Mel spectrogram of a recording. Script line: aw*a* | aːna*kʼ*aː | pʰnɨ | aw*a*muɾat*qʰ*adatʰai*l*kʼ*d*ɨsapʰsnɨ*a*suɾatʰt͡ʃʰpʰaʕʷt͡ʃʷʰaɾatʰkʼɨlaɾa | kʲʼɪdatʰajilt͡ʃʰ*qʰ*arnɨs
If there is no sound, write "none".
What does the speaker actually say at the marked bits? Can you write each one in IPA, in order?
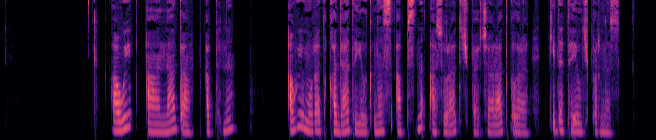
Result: i, tʼ, i, qʰ, l, n, a, pʰ

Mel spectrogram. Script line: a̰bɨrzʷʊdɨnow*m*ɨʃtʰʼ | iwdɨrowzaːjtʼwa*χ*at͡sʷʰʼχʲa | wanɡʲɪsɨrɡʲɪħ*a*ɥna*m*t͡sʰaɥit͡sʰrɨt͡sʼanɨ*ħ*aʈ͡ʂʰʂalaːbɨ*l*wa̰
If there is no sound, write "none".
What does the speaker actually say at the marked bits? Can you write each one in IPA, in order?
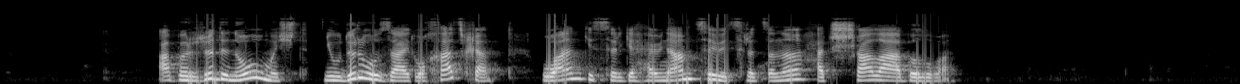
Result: m, χ, a, m, ħ, l

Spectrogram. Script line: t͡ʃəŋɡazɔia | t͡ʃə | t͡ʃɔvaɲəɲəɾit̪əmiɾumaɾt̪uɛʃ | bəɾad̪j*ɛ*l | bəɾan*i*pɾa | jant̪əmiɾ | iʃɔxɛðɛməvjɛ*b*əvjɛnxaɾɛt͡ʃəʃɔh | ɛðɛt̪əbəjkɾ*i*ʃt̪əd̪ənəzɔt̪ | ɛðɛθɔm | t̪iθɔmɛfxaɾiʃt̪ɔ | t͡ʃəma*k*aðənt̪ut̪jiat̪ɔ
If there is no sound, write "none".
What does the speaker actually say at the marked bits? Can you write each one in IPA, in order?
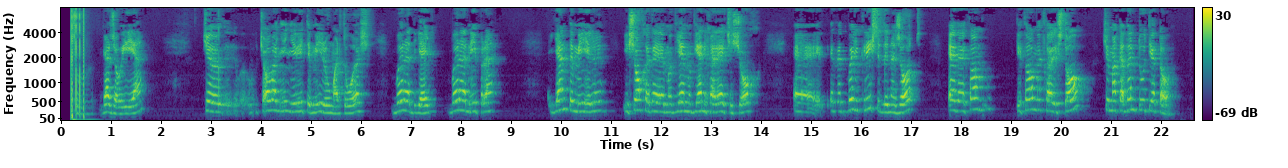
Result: ɛ, i, m, i, k

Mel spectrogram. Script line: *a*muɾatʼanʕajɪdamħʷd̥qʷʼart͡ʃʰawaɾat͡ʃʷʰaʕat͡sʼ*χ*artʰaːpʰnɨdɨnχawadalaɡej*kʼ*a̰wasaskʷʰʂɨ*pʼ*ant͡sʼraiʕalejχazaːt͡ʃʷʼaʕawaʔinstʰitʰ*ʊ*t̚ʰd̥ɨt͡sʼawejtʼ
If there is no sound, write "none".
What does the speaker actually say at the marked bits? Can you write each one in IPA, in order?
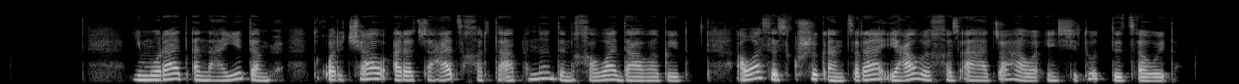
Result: i, χ, tʼ, kʼ, u

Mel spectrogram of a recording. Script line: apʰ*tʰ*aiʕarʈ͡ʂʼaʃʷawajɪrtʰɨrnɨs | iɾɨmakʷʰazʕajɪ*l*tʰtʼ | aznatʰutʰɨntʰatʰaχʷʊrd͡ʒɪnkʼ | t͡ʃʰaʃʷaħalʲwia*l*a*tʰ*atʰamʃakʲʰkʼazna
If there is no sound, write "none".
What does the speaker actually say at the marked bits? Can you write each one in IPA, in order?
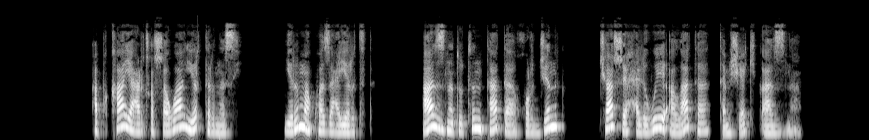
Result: qʰ, r, l, tʰ

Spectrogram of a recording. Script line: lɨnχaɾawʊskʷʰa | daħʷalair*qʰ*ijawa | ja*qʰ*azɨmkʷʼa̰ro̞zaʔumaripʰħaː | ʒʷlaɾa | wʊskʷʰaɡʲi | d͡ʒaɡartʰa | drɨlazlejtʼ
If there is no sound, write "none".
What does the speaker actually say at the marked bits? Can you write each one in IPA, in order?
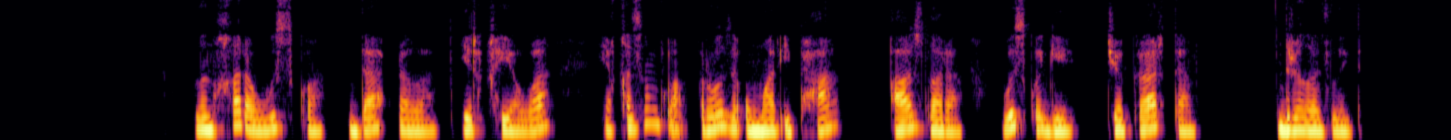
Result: qʰ, qʰ

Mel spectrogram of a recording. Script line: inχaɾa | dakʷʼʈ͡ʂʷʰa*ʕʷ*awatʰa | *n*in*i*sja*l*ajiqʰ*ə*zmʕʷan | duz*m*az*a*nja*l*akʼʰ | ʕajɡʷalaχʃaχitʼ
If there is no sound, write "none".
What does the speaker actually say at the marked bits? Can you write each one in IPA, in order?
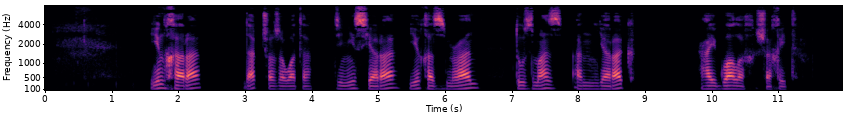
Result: ʒʷ, d, i, ɾ, a, m, a, ɾ

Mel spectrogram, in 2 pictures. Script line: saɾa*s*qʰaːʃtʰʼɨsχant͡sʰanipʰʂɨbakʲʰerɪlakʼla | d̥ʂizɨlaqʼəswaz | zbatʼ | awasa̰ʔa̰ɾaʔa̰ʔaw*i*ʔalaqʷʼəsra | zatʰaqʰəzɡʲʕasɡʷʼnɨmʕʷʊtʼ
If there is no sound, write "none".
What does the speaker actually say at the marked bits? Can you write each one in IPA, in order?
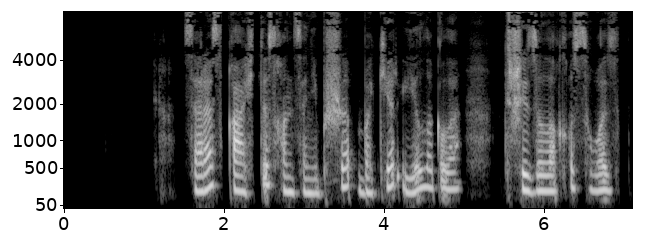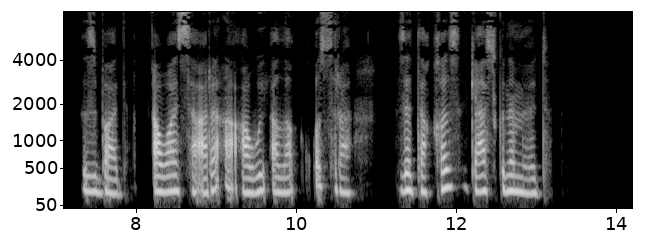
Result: s, i

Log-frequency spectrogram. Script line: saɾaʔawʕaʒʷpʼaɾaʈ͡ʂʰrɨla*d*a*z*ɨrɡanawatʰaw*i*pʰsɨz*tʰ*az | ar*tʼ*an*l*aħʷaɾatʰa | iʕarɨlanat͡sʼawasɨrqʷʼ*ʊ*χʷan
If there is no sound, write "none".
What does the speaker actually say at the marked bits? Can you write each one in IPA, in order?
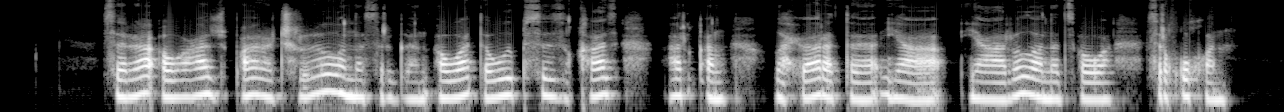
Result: n, s, i, qʰ, qʼ, l, ʊ

